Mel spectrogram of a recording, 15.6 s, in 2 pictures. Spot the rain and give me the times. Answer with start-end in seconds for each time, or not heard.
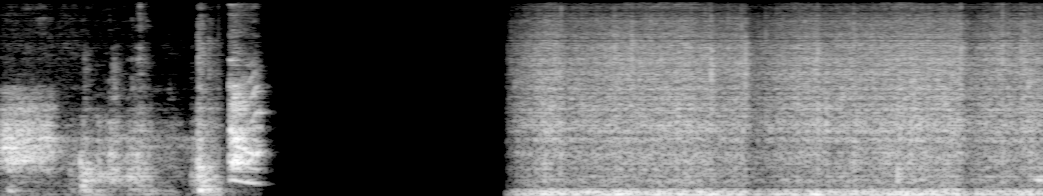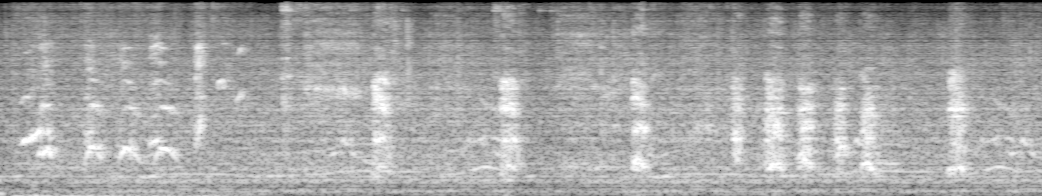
3.8-15.5.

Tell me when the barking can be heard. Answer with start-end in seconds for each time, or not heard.
0.0-1.9, 7.9-15.5.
